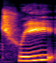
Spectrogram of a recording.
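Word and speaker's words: Tris: Then we had planned a nice dinner with the family at a restaurant called Tree. It's spelled T-R-I-S.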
